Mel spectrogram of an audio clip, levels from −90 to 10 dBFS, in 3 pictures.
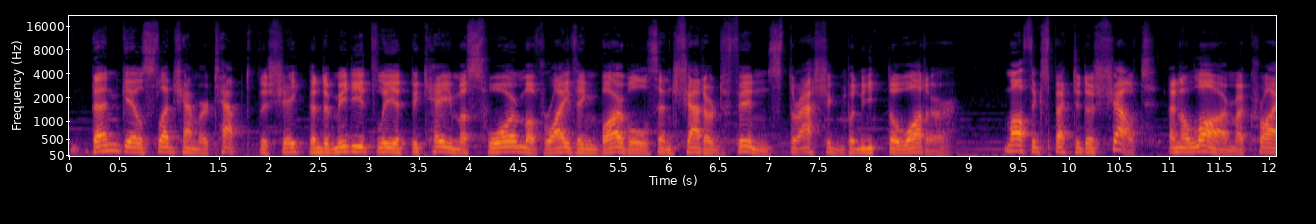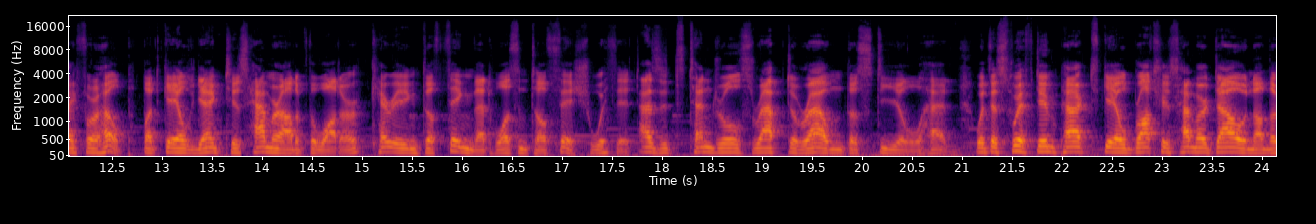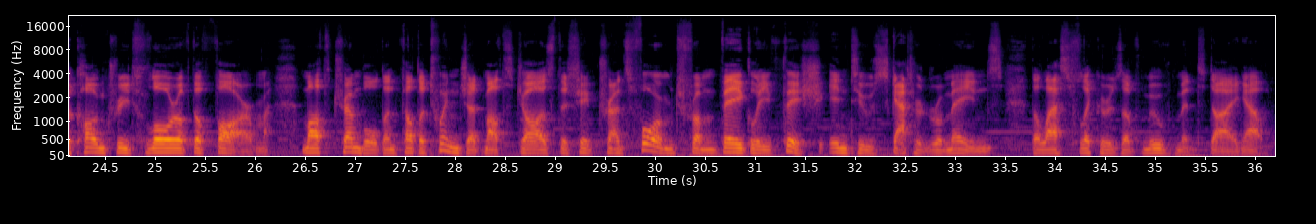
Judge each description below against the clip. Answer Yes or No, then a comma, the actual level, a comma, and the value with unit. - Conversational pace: Yes, average, 165 wpm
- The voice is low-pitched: Yes, low, 120 Hz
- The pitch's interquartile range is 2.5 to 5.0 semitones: Yes, average, 4.0 semitones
